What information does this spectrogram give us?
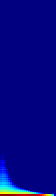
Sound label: Bass Synths hits and octaves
